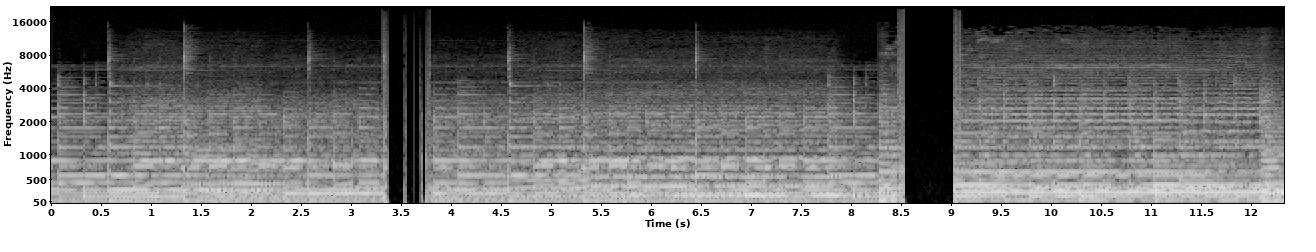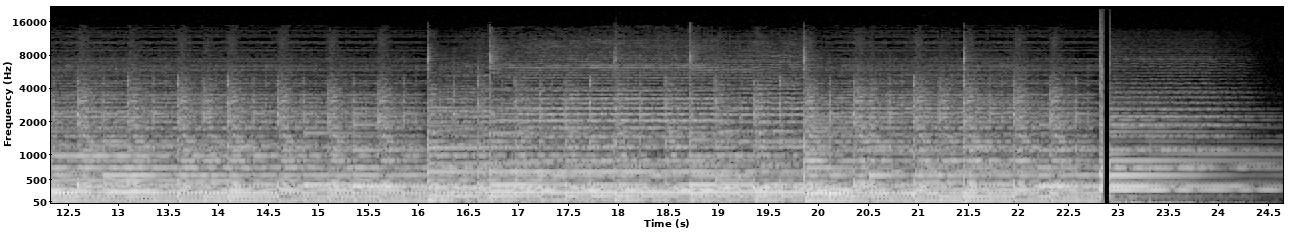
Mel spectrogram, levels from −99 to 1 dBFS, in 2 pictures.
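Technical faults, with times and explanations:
3.31–3.79 s, 8.46–9.10 s and 22.80–22.91 s, intermittent contact: the sound drops out for about 430 ms, 500 ms and a short 66 ms. Each gap has crackle at its edges, where a loose plug or cable briefly lost connection and then touched again. While the line is open, the signal is gone and only faint hiss is left.
5.76, 7.12, 11.67, 16.64, 20.50 and 22.19 s, compressed frames skipped: the audio suddenly jumps forward. Frames that went missing or were rejected by the decoder as damaged never got played. The frame length works out to 21.3 ms, which fits something like a 1024-sample frame. Three of the jumps lose around 150 ms, the one at 11.67 s about 200 ms, and the last two roughly 400 ms and 700 ms.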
